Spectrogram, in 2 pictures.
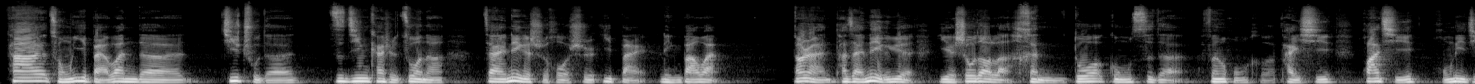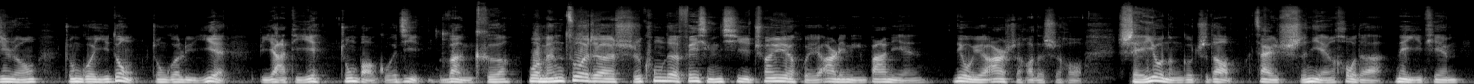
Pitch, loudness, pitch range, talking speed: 115 Hz, -14 LUFS, 105-130 Hz, 225 characters per minute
